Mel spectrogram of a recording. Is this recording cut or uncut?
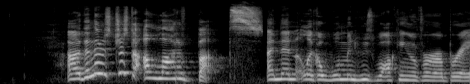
cut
